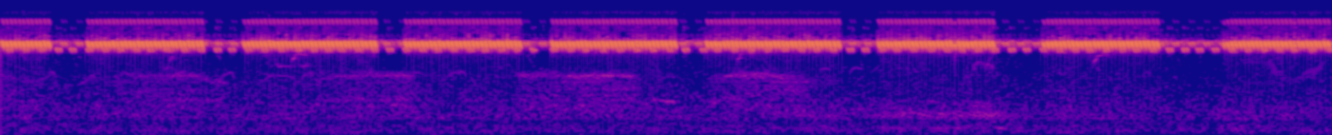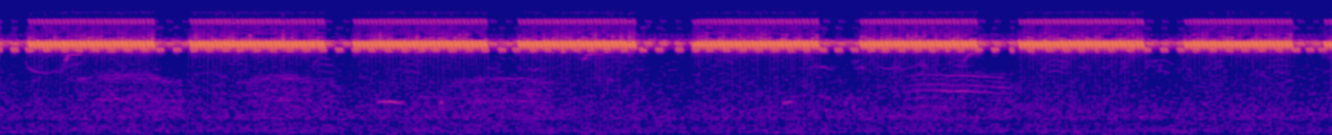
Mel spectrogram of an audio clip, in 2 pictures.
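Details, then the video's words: Crickets chirping on a still summer afternoon at sunset by the Barcoo River, Welford National Park, Outback Queensland, Australia: loud high trilled pulses with a harmonic above, in bursts about a second long separated by brief gaps, faint bird calls beneath. "Australian Sunset Chirping Crickets"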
